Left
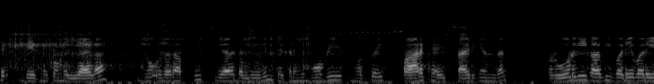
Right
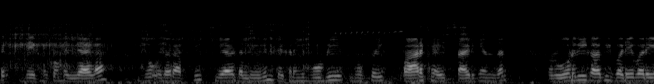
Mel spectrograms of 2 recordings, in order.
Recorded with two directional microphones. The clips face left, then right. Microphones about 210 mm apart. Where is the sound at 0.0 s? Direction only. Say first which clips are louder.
Even; centre (ahead or behind).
